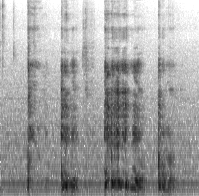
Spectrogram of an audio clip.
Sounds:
Throat clearing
